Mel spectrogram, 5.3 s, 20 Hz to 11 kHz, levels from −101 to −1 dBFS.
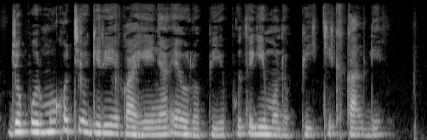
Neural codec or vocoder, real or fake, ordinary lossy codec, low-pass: none; real; AAC, 48 kbps; 9.9 kHz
